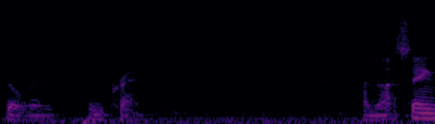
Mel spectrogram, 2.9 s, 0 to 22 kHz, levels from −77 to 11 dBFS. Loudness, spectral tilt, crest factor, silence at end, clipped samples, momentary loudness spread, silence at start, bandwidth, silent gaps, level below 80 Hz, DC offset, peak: -54 LUFS; -4.5 dB/octave; 24 dB; 0 s; under 0.1%; 20 LU; 0 s; 13 kHz; none; -68 dBFS; under 0.1%; -32 dBFS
